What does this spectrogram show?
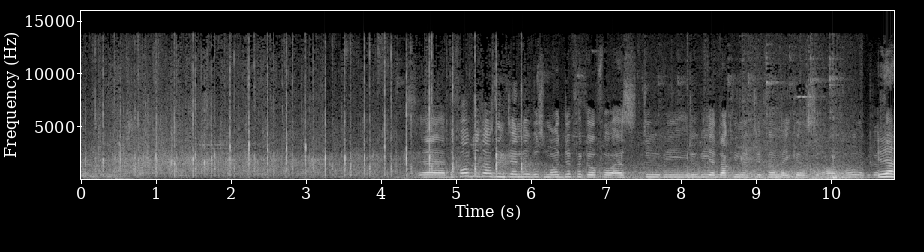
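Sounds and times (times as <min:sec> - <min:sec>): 
standing ovation applause in a cinema: 0:00.0 - 0:06.2
speech: 0:04.6 - 0:10.8.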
